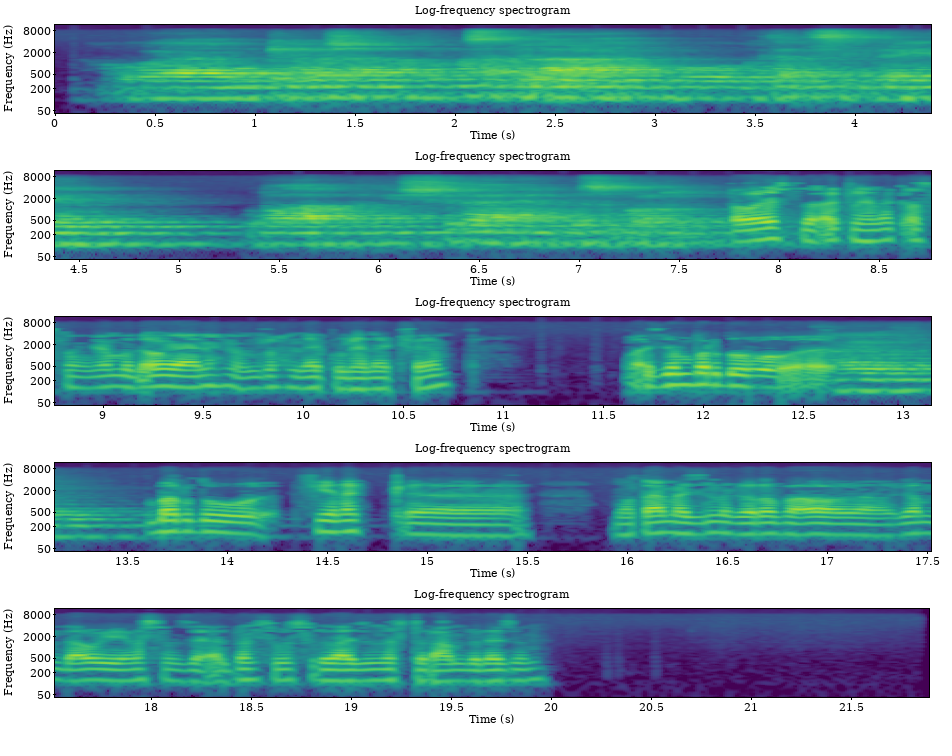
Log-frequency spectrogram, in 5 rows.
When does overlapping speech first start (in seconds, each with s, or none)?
none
